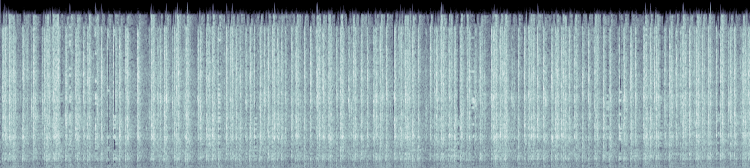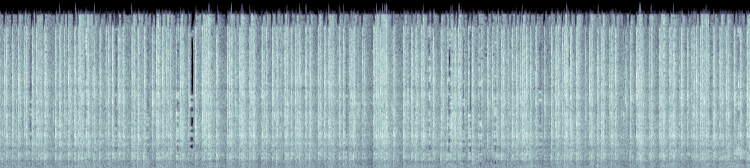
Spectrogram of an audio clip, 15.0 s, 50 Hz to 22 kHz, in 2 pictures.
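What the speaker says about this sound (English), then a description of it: "we got the Hot Wheels car running and it sounds great. Choppy idle, you know, it's got a big cam in it." 2018 Hot Wheels Camaro with an LME 416 stroker engine, big cam and D-1x Procharger, idling choppy and loud at close range, a dense, uneven rumble that holds steady throughout.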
